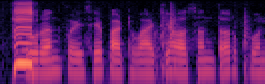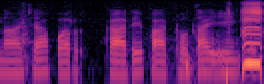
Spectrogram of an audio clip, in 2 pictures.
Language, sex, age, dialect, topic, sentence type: Marathi, male, 25-30, Varhadi, banking, question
